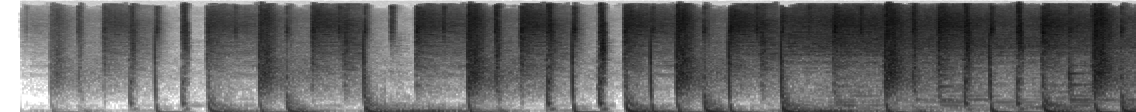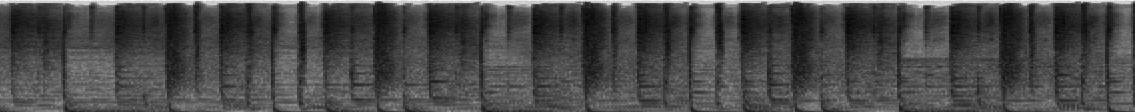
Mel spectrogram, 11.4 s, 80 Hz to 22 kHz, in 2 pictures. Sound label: House Mix 115 BPM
